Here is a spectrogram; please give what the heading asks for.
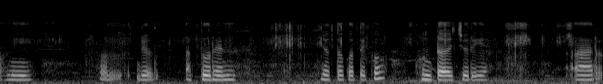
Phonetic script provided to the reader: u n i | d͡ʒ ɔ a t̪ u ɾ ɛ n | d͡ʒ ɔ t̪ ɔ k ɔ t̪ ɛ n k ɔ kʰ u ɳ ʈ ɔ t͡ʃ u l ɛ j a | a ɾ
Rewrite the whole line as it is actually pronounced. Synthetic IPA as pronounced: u n i | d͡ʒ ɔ a t̪ u ɾ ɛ n | d͡ʒ ɔ t̪ ɔ k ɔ t̪ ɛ k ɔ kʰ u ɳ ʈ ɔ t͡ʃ u ɾ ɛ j a | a ɾ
